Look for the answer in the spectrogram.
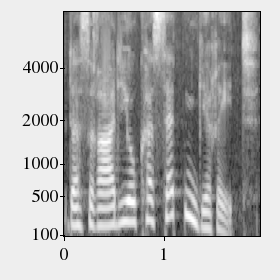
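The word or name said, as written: audio system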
